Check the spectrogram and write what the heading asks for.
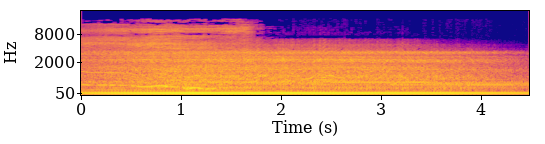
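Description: A deep, loud low rumble from the soundtrack, with faint higher tones above it. It swells over the first second and then slowly begins to fade.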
